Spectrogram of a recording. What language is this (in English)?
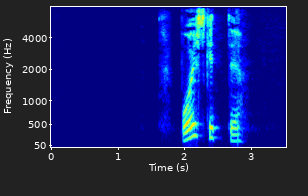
Bashkir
